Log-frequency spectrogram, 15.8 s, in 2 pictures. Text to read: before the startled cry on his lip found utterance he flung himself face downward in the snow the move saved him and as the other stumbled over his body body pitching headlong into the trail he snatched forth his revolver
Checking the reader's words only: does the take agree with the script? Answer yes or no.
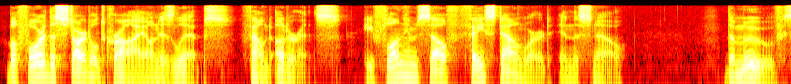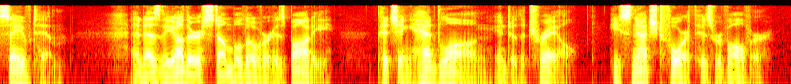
no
